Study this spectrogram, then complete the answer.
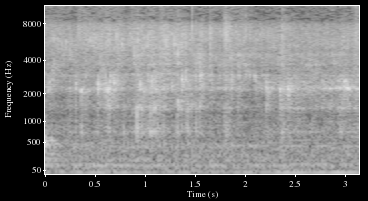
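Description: Bay leaves, cumin seeds and green chillies fry in hot oil, making a steady close sizzle with soft crackling throughout.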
